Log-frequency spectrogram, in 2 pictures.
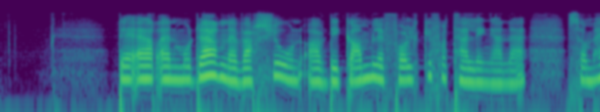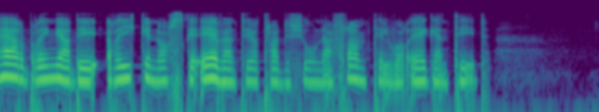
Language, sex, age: Norwegian, female, 45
